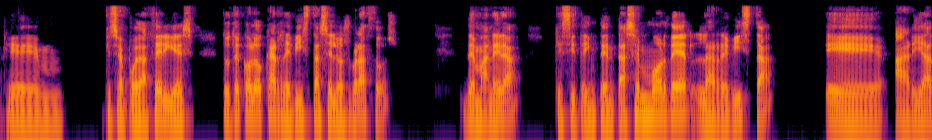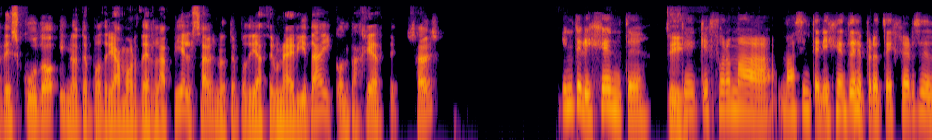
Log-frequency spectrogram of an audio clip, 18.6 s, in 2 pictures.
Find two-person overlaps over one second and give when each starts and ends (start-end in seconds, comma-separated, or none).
none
